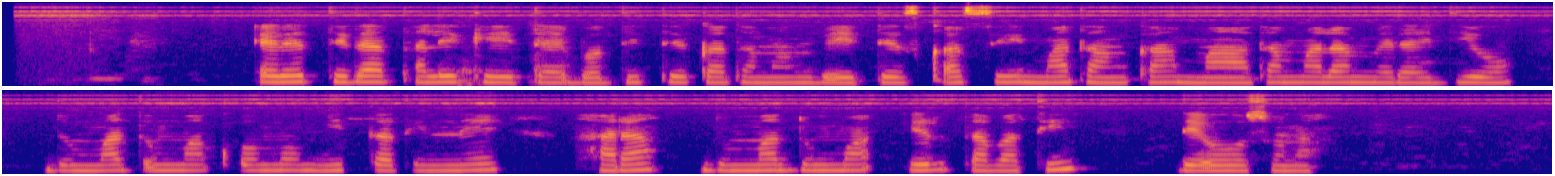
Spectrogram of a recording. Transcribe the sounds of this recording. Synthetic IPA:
ʔɛɾɛt̪ːɪd̪ɐt̪ʼɐlɛke̞ːt̪ːɐjbɔd̪ːɪt̪ːɛkɐt̪ɐmɐnbe̞ːt̪ːe̞ːskʼɐsːɪmɐt̪ɐŋkːɐmaːt̪ɐmɐlɐmɛɾɐjd̪ɪjɔ | d̪ʊmːɐd̪ʊmːɐkʼɔmːɔmɪt̪ːɐt̪ɪnːɛ | hɐɾɐd̪ʊmːɐd̪ʊmːɐɪɾt̪ʼːɐbɐt̪ɪ | d̪ɛʔo̞ːsɔnɐ

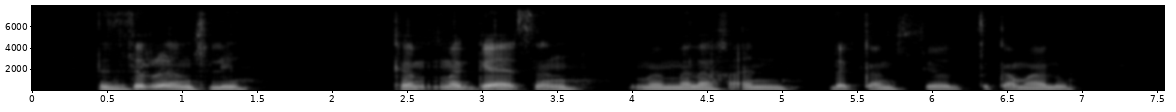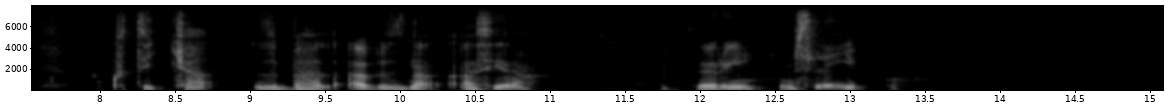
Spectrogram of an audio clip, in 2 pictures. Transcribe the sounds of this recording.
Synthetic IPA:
ʔɨzɨɾɐmɨsli | kʰɐmːɐɡaja̰t͡sʼɨ̰n | mɐmːɐlaxʕɨn | d̪ɐkʼːɐnɨst̪ʰijozɨt̪ʼɨkʼːɐ̰malːu | kʰu̥t̪ʰɨt͡ʃːa | zɨbːahala̰βɨzna̰a̰siɾa | t̪ʰɐɾʔimɨslɐjːu

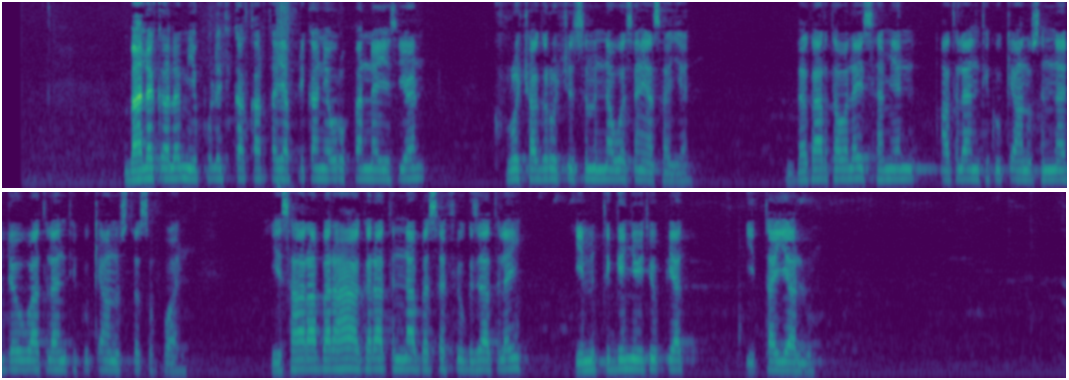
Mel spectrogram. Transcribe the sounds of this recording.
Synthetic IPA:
baləkʼələmjɛpʰo̞lət̪ʰi̥kʰʼakʰaɾt̪ʰajɛafɾikʼanjɛawɾo̞pʰʼːaɨnːajɛsijan | kʰɨ̥flo̞t͡ʃːhaɡəɾo̞t͡ʃːɪnsɨmɨnːawɔsʼənjasajːal | bəkʰaɾt̪ʰawlajsəmenat̪lant̪ʰikukʼɪjanosɨnːad̪əβuβat̪lant̪ʰikukʼjanust̪ʰəsʼfəwal | jɛsəhaɾabəɾəhahaɡəɾat̪ɨnːabəsəfiwɡɨzat̪laj | jɛmːɨt̪ːɨɡːəɲːəwit̪jo̞pʼja | jɪt̪ːajːalːu

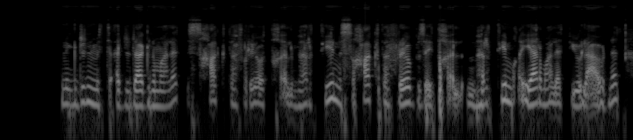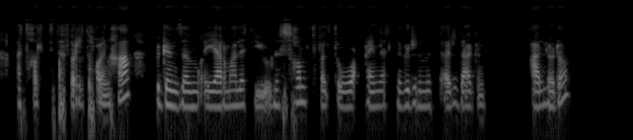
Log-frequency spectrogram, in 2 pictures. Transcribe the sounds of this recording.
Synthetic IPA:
nɨɡd̪ɨnmɨt̪ʰːɨʕɨd̪ɨd̪aɡɨnmalɐt̪ʔɨsːɨ̥xa̰kʰɨ̥t̪ʰɐfɾɨjo̞t̪ʰɨ̥xʔɨ̰lmɨhɨɾt̪ʰinɨsːɨxakʰɨ̥t̪ʰɐfɾijo̞bɨzɐ̰jt̪ʰɨ̥xʔɨ̰lmɨhɨɾt̪ʰimɨχʼɨjːaɾmalɐt̪ɨjːulɨ̰ʕa̰βɨnːɐt̪̚ʔaβt̪ʰːɨ̥xɨlt̪ʰi̥t̪ʰɐfɨrɨt̪ʰkʰo̞̰jnɨxab̥ɨɡɐnzɐβmɨ̰χʼɨ̰jːaɾmalɐt̪ɨjːṵnɨsːɨ̥xɨmt̪ʰːɨ̥fɐlt̪ʼɨwuʕajnɐt̪nɨɡd̪ɨnmɨt̪ʰːɨʕɨd̪ɨd̪aɡɨn | ʔa̰lːɐd̪o̞

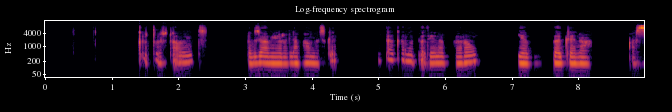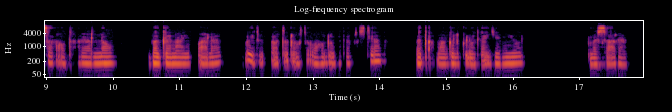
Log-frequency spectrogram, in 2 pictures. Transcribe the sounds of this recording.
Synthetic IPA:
kʼɨd̪ʼust̪ʰa̰wit̪ | ʔɨɡzjaβhe̞ɾɨləmaməsɡən | ɨt̪ʼːəkʼːəmɨbːət̪jɛnəbːəɾəw | jɛ | b̥əɡəna | ʔasːɨɾa̰wt̪ʰaɾjalːəw | bəɡənajɪbːa̰lal | bəit̪ʰjo̞pʼjaoɾt̪ʰod̪o̞kst̪ʰə̰baɦud̪obet̪ʰəkɾɨst̪ʰijan | b̥ət̪ʼamaɡəlɡɨlo̞t̪la̰jːɛmːiwol | məsa̰ɾjanəw

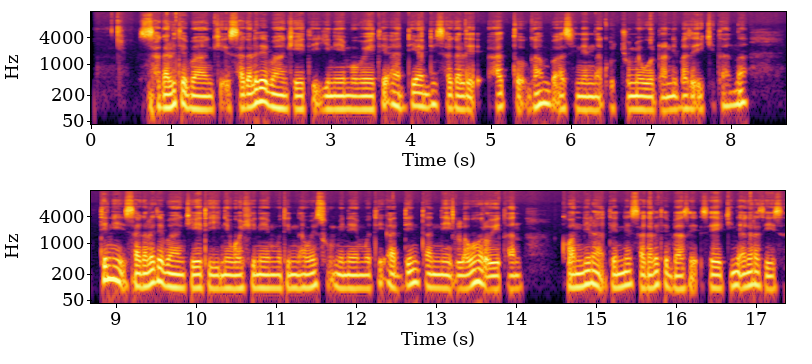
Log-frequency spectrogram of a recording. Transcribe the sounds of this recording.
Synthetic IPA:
sɐɡɐlɛt̪ɛbaksɐɡɐlɛt̪ɛbaːŋkʰe̞ːt̪ɪ̰jɪneːmːɔwe̞ːt̪ɛʔɐd̪ːɪɐd̪ːɪsɐɡɐlɛhɐt̪ːɔ̰ɡɐmbɐ̰ʔɐsɪnɛnːɐkʼʊt͡ʃːʊmːɛwɔrːɐnːɪbɐsɛ̰ɪkːɪ̥t̪ʰɐnːɐ | t̪ɪnɪsɐɡɐlɛt̪ɛbaːŋkʰe̞ːt̪ɪjɪnːɪwɐʃɪne̞ːmːʊt̪ɪnːɐwɛsʊmːɪneːmːʊt̪ɪʔɐd̪ːɪnt̪ɐnːɪlɔwɔhɔɾɔjɪt̪ʰɐn | kʰɔnːɪɾɐnt̪ːɛnːɛsɐɡɐlɛt̪ɛbɐsɛ̰seːkːɪnːɪɐɡɐɾɐsiːsɐ̥

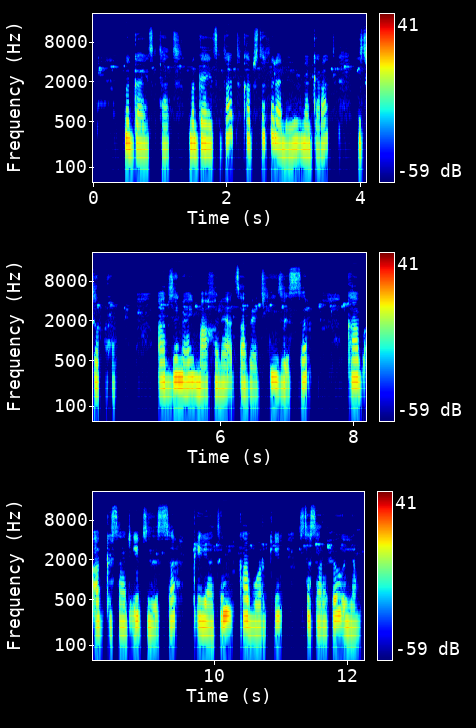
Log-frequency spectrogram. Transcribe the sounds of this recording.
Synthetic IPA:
mɐɡajɛt͡sʼɨ̥t̪ʰat̪mɐɡajɛt͡sʼɨt̪ʰat̪kʰaβz̥ɨt̪ʰɐfɐlalɐjunɐɡɐɾat̪jɨsɨrːħu | ʔaβzinajmaʔxɐlaja̰t͡sʼaβɨʕt̪ʰizɨʔɨsːɐɾ | kʰaβa̰βkʰɐsad̪id̪zɨʔɨsɐɾ | kʼɨjːat̪ʰɨnkʰaβwɔɾkʼi | z̥ɨt̪ʰɐsɐɾħuɨjːo̞m

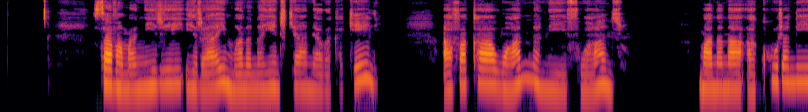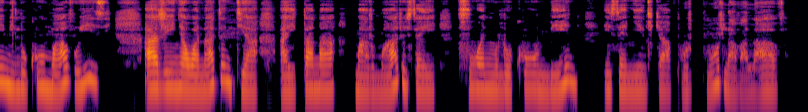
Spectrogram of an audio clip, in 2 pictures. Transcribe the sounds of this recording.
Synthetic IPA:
savəmaniɾiːɾajmananəeɳɖ͡ʐikʲəmiavakʰəkʰeli̥ | afakʰəuaninəniv̥uand͡zu̥ | mananəʔakʰuɾənimilukʰumavuizi̥aɾiniawanat̪inid̪̥iəait̪anə | maɾumaɾuiz̥aj | v̥uanimilukʰumenə̥ | iz̥ajmieɳɖ͡ʐikʲəb̥uɾub̥uɾulavalavə̥

